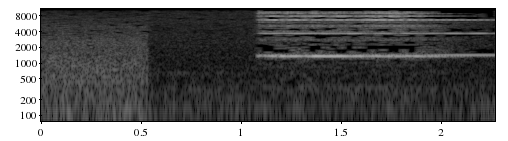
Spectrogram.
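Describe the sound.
A house doorbell rings with a bright, high electronic tone that holds steady to the end, following a brief burst of soft hiss.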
